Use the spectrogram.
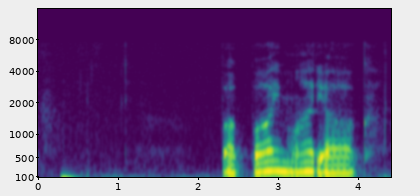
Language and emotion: Russian, sad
